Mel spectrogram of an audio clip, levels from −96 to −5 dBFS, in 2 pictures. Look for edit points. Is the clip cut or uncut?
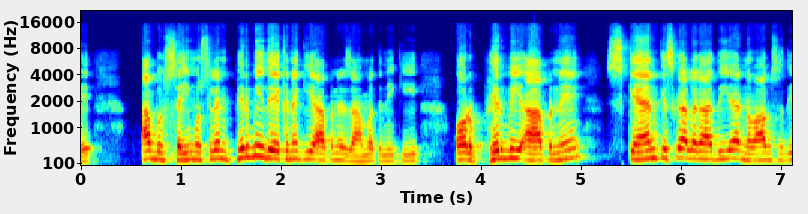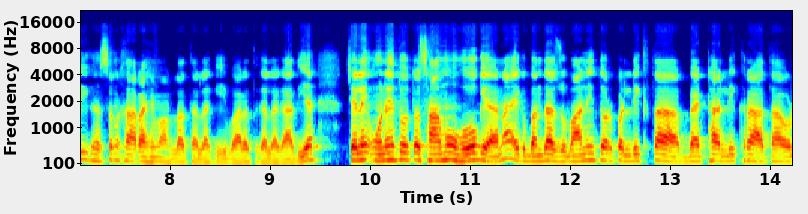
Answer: uncut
